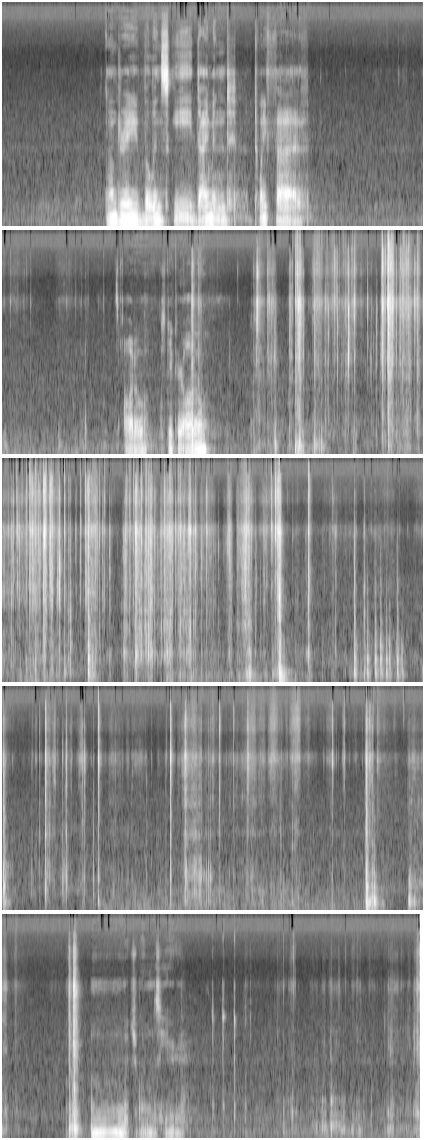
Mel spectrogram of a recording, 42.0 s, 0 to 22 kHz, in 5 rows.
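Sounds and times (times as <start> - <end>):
paper rustling: 13.4 - 22.6
plastic crinkling: 13.4 - 23.6, 25.8 - 32.2.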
